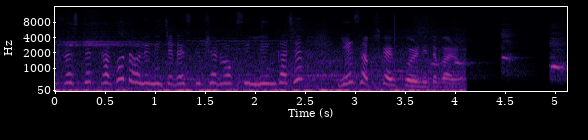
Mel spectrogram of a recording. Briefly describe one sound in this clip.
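A young woman speaks close by, with animation.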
